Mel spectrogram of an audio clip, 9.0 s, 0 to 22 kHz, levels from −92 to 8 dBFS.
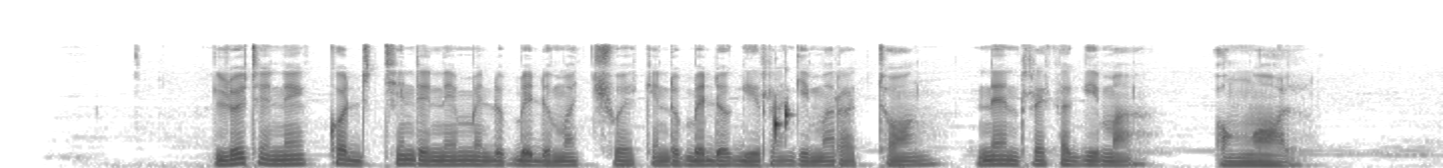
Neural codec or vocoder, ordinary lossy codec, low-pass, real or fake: none; none; 7.2 kHz; real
